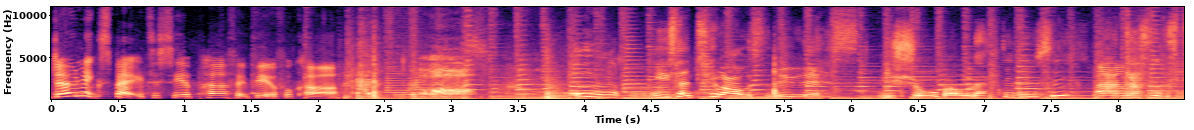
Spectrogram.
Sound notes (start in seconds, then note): 2.6 both gasp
